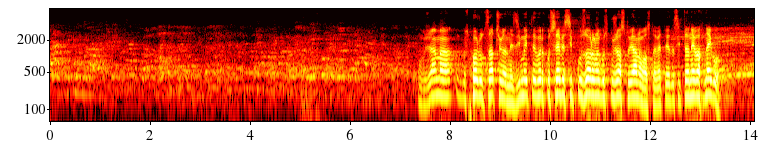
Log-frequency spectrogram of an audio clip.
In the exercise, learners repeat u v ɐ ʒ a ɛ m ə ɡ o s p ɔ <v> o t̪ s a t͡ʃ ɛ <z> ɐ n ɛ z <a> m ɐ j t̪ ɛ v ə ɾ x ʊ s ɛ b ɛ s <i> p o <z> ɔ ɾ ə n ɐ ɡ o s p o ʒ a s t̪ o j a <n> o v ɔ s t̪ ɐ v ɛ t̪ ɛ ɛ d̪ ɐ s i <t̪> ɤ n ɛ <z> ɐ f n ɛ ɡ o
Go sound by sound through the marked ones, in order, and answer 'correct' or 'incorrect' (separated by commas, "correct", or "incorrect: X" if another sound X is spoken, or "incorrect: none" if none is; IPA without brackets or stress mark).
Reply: incorrect: ʒ, incorrect: v, incorrect: i, correct, correct, correct, correct, incorrect: v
